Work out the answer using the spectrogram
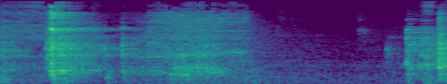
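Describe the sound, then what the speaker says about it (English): Fiesta ceramic dishes and a large oval serving platter clank and clink together nearby, two bursts of clattering separated by a quieter stretch, with no talk. "you're gonna hear dishes clanking here"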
